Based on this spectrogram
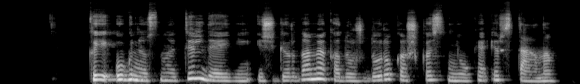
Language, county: Lithuanian, Utena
